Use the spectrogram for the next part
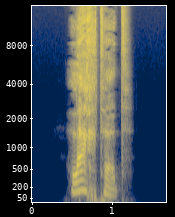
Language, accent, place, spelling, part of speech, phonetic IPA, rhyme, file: German, Germany, Berlin, lachtet, verb, [ˈlaxtət], -axtət, De-lachtet.ogg
- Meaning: inflection of lachen: 1. second-person plural preterite 2. second-person plural subjunctive II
